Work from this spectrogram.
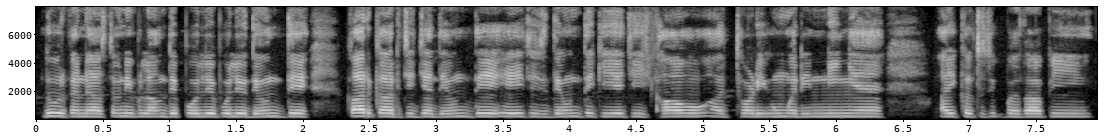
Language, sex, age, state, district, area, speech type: Dogri, female, 18-30, Jammu and Kashmir, Udhampur, rural, spontaneous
